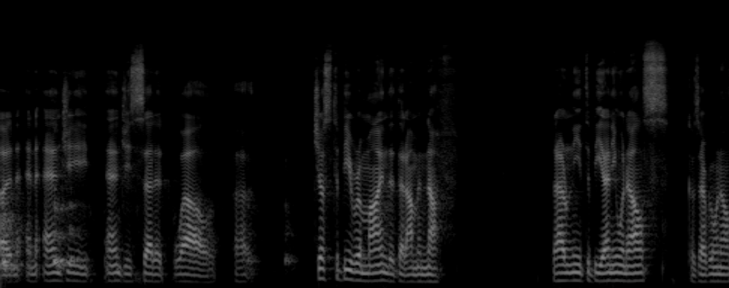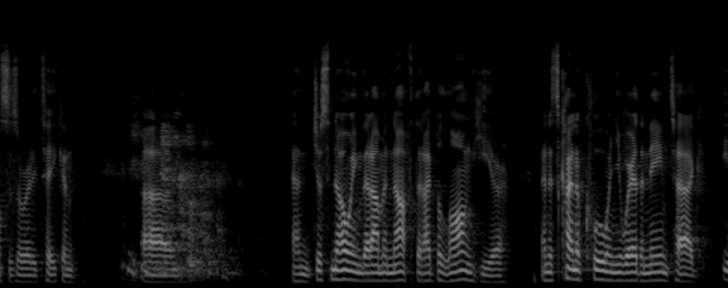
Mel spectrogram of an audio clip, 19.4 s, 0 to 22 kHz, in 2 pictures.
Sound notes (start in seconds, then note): 11.5 audience laughs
